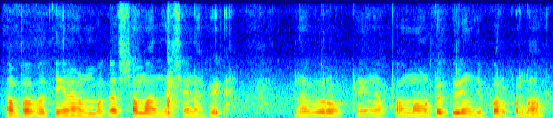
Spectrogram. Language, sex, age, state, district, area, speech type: Tamil, male, 45-60, Tamil Nadu, Sivaganga, rural, spontaneous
